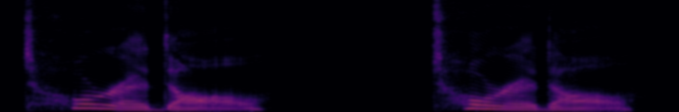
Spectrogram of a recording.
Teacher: Put all 3 syllables together and you get Toradol. Emphasize TOR and DOL. TOR gets the most emphasis.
